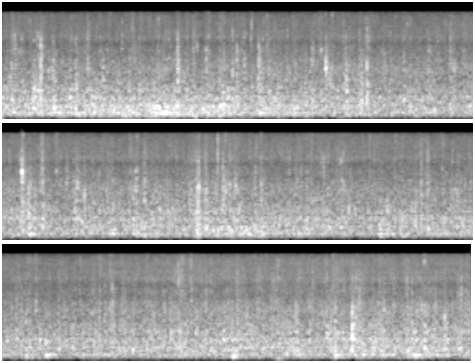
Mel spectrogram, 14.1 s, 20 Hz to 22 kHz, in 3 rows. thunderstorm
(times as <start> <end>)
0.4 3.4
